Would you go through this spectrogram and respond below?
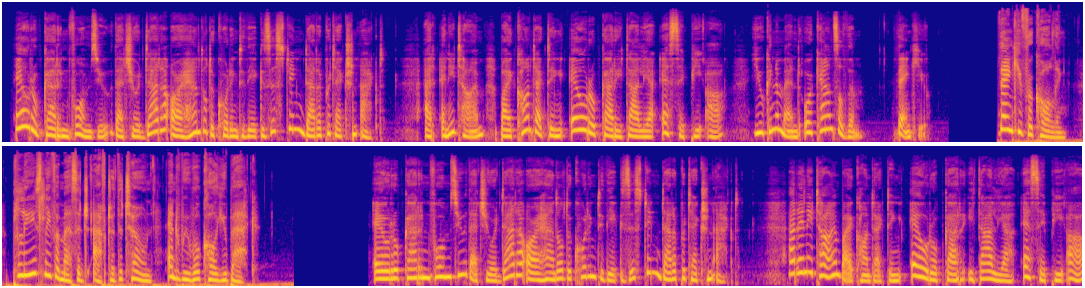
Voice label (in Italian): INGLESE AMERICAN NORMALE; FEMMINILE; Speaker Madrelingua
